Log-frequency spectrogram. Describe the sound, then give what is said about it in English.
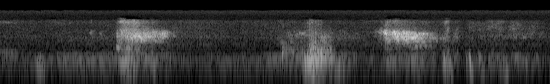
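Three loud sneezes in quick succession, each a sharp breathy burst with a rising inhale before it, heard alone without talking. “I'm sorry, I keep sneezing right now.”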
